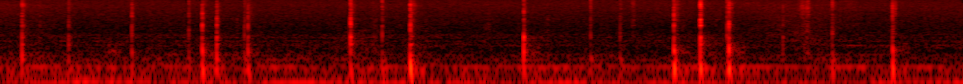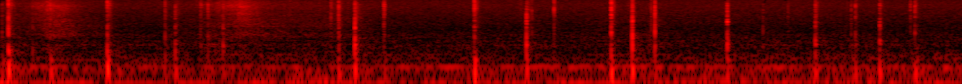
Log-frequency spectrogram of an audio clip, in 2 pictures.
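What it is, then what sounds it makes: Plastic salt container. Fingernails tap and scratch a small clear plastic jar full of white salt with a purple lid, producing a rapid series of sharp, dry, bright clicks that die away instantly. Beneath the taps runs a steady low hum.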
